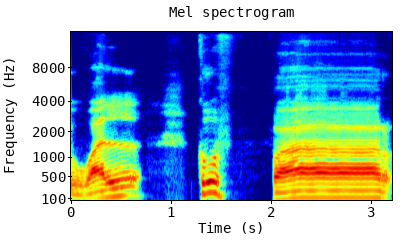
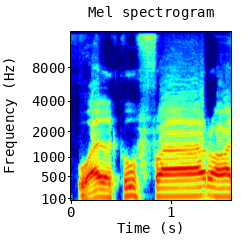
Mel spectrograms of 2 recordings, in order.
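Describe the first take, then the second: First: The word ends on a bare final consonant. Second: The word ends with a short final vowel. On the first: The reciter stops after this word. "penting kita sukunkan ra" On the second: The reciter continues into the next word. "kalau kita menyambung kita baca dengan asli"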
